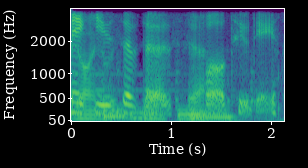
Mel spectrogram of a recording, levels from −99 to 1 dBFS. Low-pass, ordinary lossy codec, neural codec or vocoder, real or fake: 3.6 kHz; AAC, 32 kbps; none; real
